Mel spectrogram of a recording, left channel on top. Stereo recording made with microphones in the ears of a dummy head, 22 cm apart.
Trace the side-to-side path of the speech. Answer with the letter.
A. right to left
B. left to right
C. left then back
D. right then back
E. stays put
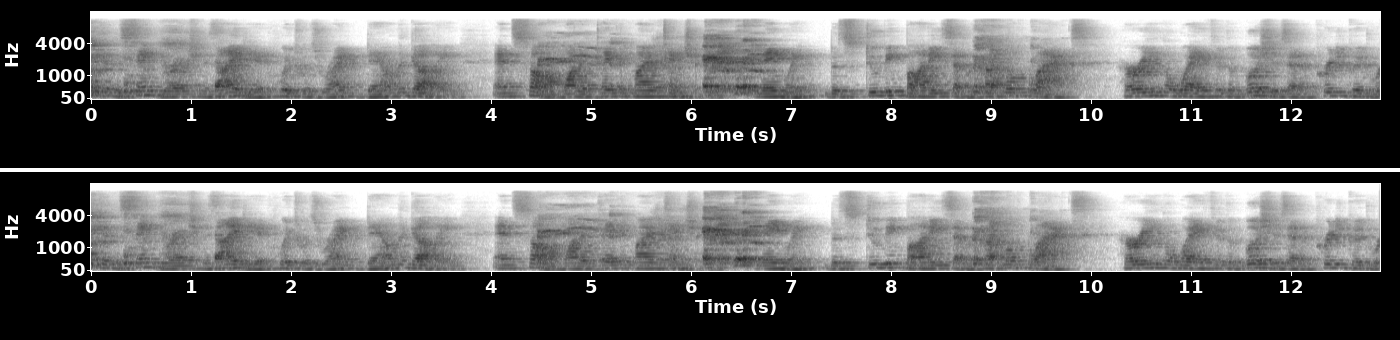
C.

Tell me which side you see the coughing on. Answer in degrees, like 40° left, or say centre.
30° right.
